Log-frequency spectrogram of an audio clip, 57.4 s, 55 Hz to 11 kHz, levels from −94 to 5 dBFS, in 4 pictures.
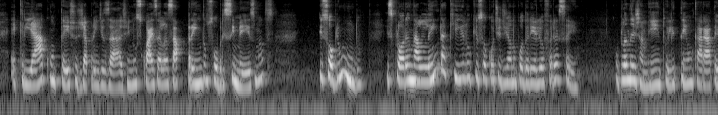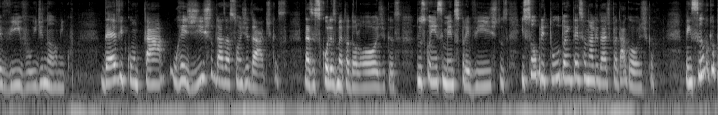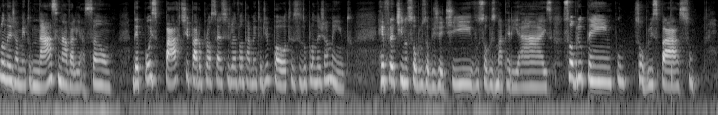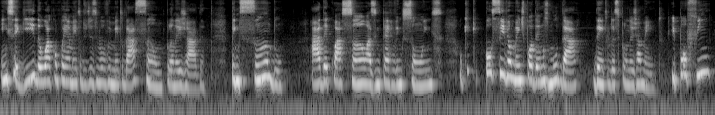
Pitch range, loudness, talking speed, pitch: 225-275 Hz, -22 LUFS, 115 wpm, 245 Hz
